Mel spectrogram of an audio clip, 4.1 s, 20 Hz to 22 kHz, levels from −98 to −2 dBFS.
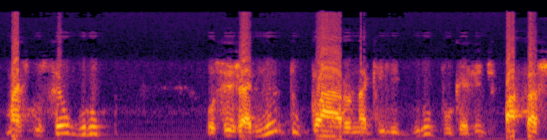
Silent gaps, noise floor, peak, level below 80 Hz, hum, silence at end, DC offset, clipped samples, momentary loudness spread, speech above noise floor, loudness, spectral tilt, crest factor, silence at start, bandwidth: none; -56 dBFS; -6 dBFS; -54 dBFS; 60 Hz at -60 dBFS; 0 s; under 0.1%; under 0.1%; 14 LU; 35 dB; -22 LUFS; -3.5 dB/octave; 16 dB; 0.05 s; 16 kHz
